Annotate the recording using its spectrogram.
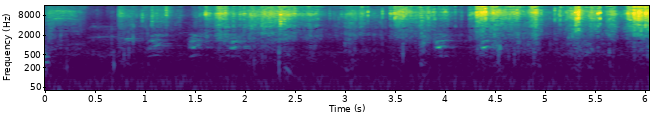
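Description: Boots stepping through dry fallen leaves on garden soil, a scattered faint crunching and rustling, with a few faint animal calls.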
